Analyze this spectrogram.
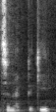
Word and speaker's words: synecdoche: devices used in poetry metonym and synecdoche is how they are pronounced metonymy and synecdoche and I'll be discussing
